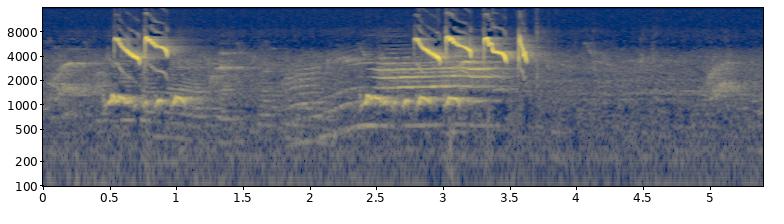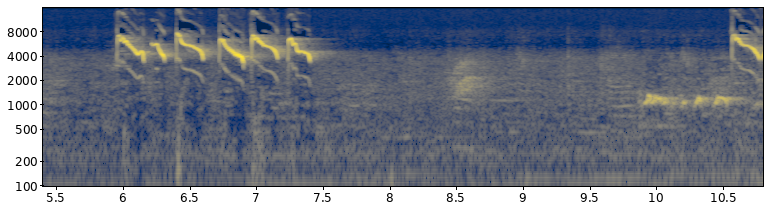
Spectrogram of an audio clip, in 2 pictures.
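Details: White-eye song used to provoke a reluctant bird into singing: bursts of quick, high, sharply slurred chirps in clusters of three to five notes, separated by pauses of a few seconds, with lower warbled phrases and faint background noise.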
